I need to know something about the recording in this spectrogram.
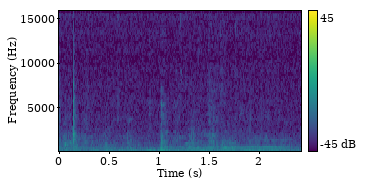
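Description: Near silence: quiet room tone with a few faint, isolated clicks.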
